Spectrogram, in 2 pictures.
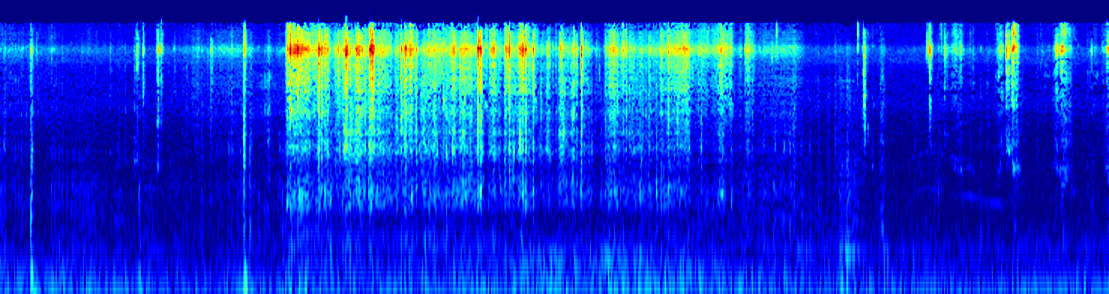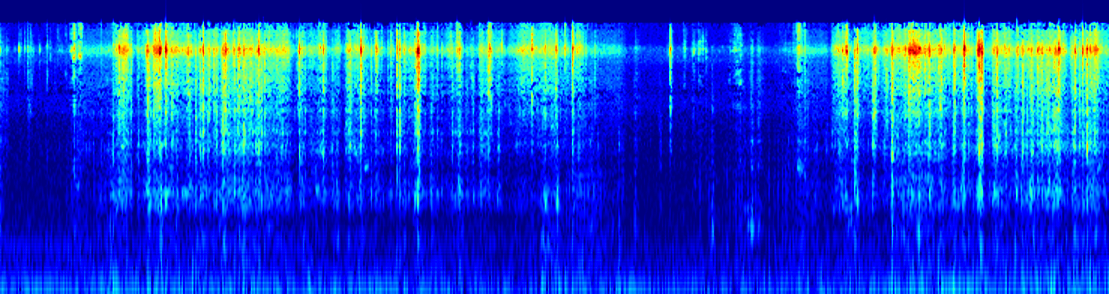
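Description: Close-up chewing of crunchy salad greens, in three long stretches of crackling crunches starting about four, sixteen and twenty-six seconds in.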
